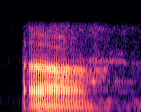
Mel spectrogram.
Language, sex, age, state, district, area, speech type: Manipuri, male, 45-60, Manipur, Kangpokpi, urban, conversation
